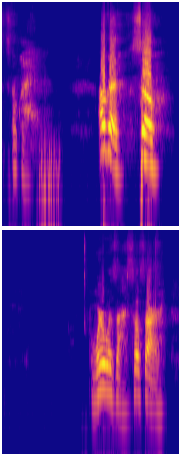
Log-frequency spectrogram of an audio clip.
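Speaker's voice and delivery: out of breath. Speaker resuming their talk after rushing, out of breath. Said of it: "Let me catch my breath for a second".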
